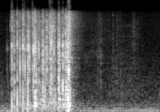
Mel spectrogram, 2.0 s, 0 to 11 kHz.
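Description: A brand-new 55-card Inner Star Oracle deck of stiff, thick card stock being riffle-shuffled: a rapid run of card flicks lasting under a second that stops abruptly. The cards are stiff and not yet broken in.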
